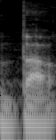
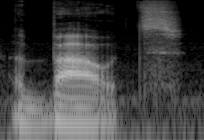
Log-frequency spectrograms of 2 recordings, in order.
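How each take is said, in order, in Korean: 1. 첫 번째 모음은 약하고 편안한 슈와(schwa)예요. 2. 첫 번째 모음은 힘 있고 강하게 발음돼요. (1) "아니라 about" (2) "힘이 about이 아니라"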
